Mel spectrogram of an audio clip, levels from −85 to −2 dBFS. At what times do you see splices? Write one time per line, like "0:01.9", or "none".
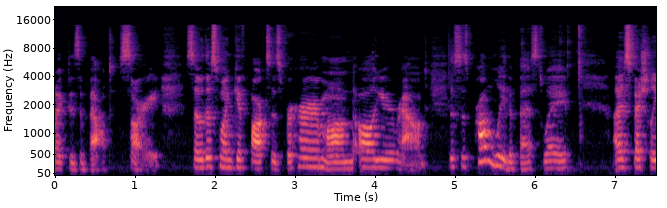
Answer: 0:03.7
0:04.9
